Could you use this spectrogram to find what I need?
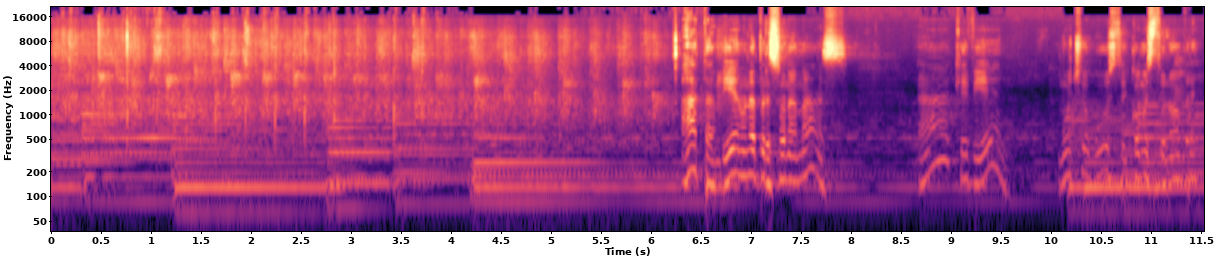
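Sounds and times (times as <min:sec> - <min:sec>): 
audience applause: 0:00.0 - 0:07.3
speech: 0:06.4 - 0:08.0, 0:08.7 - 0:11.5.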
